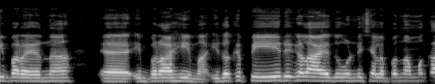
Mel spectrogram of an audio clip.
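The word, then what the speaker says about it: إِبْرَاهِيمَ: എന്ന് പറഞ്ഞു നിർത്താൻ പറ്റില്ല സ്ഹഫ ഇബ്രാഹീമൂസ സ്വഹഫി ഇബ്രാഹിമ ഇബ്രാഹിം എന്ന് പറയാൻ പറ്റില്ല ഇബ്രാഹീമ ഇബ്രാഹീമ മൂസ ഇവിടെ നിങ്ങൾക്ക് റ എന്ന്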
